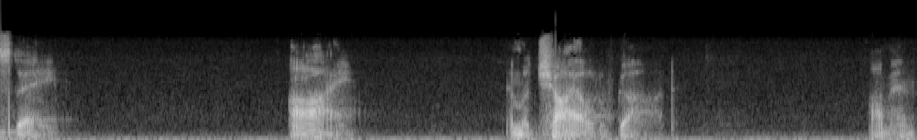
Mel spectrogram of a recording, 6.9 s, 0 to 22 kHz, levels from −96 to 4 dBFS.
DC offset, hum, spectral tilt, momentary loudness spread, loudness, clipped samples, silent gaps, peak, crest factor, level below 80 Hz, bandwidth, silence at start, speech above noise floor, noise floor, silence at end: under 0.1%; none; -5.5 dB/octave; 28 LU; -24 LUFS; under 0.1%; none; 0 dBFS; 26 dB; -40 dBFS; 8.4 kHz; 0 s; 23 dB; -45 dBFS; 0 s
